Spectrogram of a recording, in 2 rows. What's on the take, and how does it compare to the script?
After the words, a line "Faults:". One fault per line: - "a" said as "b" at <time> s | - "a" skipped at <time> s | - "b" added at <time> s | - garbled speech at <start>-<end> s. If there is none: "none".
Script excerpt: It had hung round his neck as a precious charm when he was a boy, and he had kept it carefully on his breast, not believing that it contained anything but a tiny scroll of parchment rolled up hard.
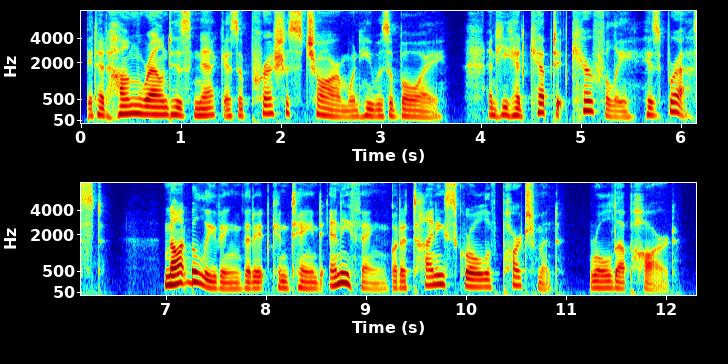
It had hung round his neck as a precious charm when he was a boy, and he had kept it carefully his breast, not believing that it contained anything but a tiny scroll of parchment rolled up hard.
Faults:
- "on" skipped at 5.6 s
